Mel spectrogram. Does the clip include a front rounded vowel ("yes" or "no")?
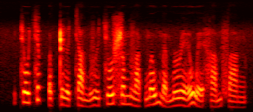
no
